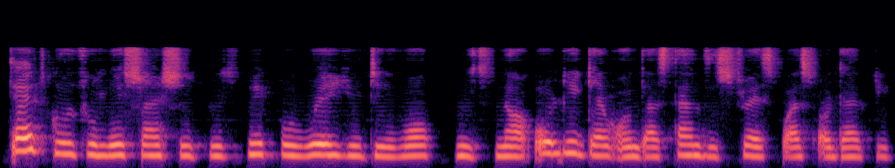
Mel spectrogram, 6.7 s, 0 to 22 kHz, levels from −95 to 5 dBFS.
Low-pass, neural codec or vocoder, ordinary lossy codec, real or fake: none; codec, 16 kHz, 1 kbps, FunCodec, trained on LibriTTS, 50 frames a second; none; fake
